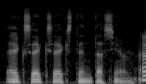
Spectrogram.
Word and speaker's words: XXXTentacion: So I still don't know how to say his name correctly. – Bars. XXXTentacion. – Okay. Is it actually said that way? – Yes.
